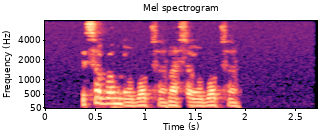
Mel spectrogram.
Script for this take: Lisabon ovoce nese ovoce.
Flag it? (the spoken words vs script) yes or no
no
